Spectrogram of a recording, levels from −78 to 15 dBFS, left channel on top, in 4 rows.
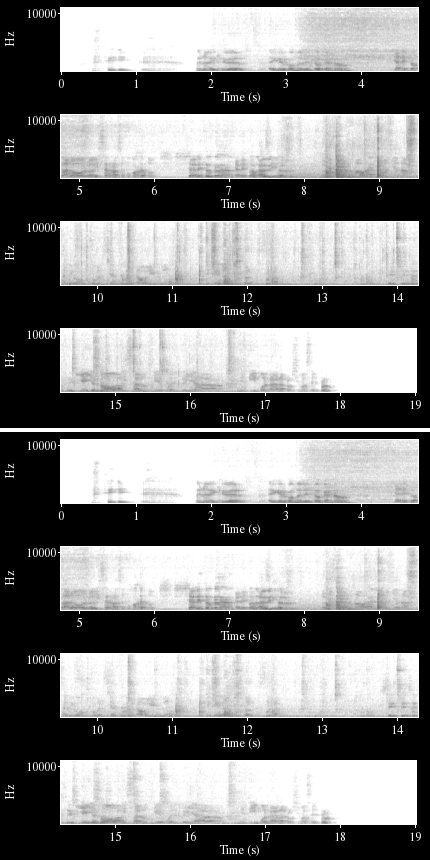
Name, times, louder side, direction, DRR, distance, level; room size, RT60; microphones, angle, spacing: voice 1, 0.4-3.9 5.8-7.9 13.8-14.5, equal, 35° right, 3 dB, 0.6 m, -38 dB
sound 1, 2.0-17.2, left 1 dB, 80° left, 1.4 m, -51 dB
voice 2, 4.4-5.9 7.1-7.7 8.2-11.0 11.3-12.5 14.4-17.8, left 1 dB, 40° left, 0 dB, 0.9 m, -40 dB
sound 2, 7.6-16.8, left 4 dB, 65° left, 0.4 m, -40 dB
3.5 x 2.6 x 2.2 m, 0.30 s
head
